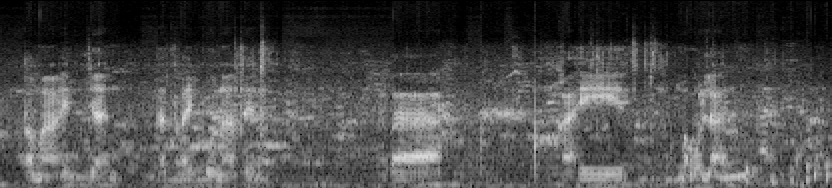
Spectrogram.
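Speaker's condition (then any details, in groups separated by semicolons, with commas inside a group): No condition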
